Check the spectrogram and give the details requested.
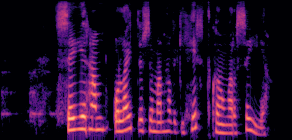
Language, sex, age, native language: Icelandic, female, 30-39, Icelandic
